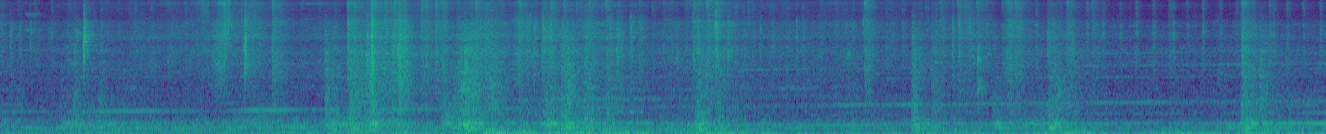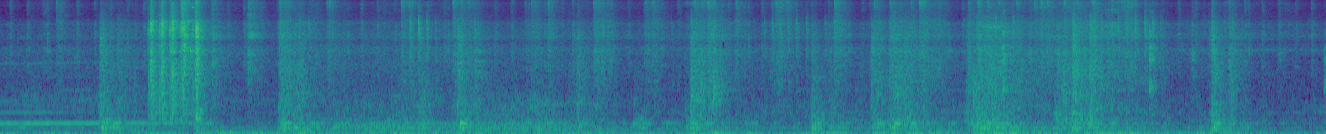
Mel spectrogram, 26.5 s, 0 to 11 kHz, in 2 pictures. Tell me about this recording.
A ride in the driver's cabin of a Belgian AM62 electric railcar going from Mons to Nimy. Binaural recording with Zoom H2 and OKM earmics.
